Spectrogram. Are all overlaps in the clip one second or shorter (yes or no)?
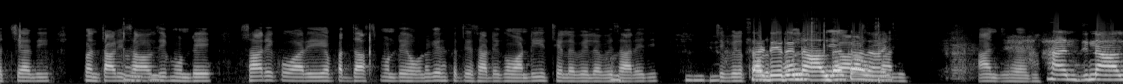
no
